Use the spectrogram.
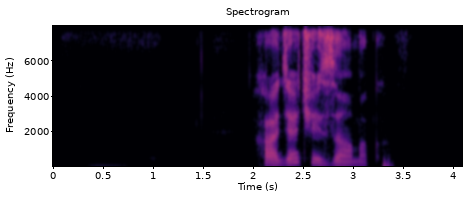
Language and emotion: Russian, neutral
